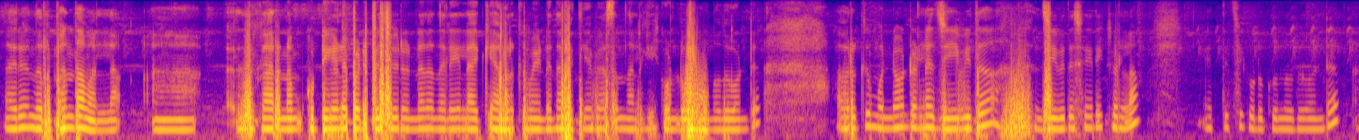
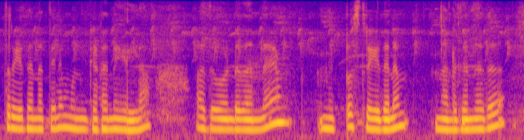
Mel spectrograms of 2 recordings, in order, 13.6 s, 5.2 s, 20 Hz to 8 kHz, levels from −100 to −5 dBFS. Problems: background sounds at intervals, background conversations at intervals, low volume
